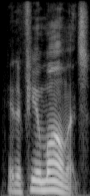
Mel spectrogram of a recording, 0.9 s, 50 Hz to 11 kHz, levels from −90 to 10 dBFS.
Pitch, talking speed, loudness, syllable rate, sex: 135 Hz, 265 wpm, -14 LUFS, 6.7 syllables/s, male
